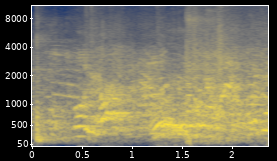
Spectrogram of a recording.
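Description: Shouting from several people at a football match: loud, overlapping yells that rise and fall in pitch. There is a dull thump about one and a half seconds in.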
